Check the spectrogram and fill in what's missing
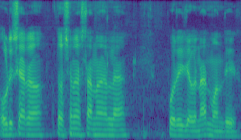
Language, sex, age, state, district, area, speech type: Odia, male, 30-45, Odisha, Subarnapur, urban, spontaneous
